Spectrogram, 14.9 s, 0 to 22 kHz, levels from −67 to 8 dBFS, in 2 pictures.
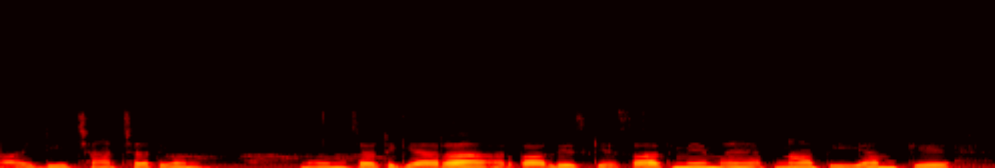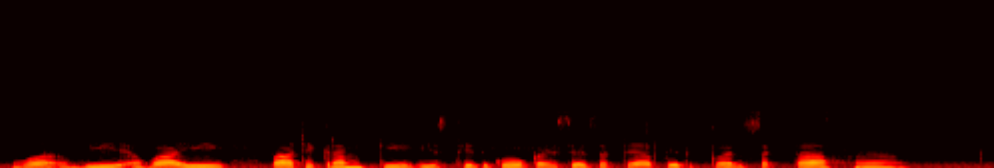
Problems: none marked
